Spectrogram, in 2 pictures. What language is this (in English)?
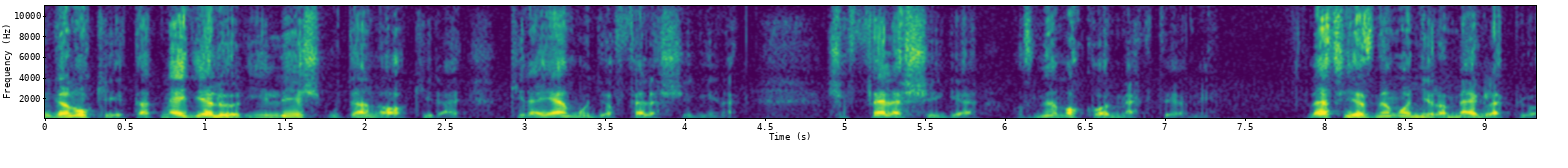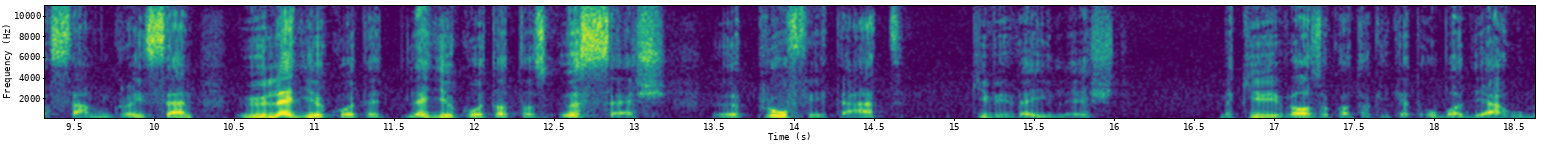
Hungarian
